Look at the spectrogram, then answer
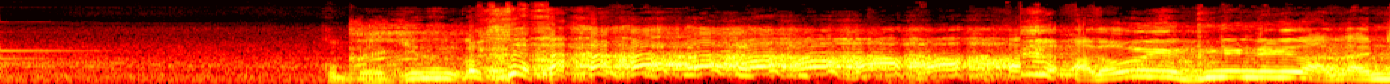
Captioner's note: laughter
